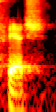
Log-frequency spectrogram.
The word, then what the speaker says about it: ghoti: So basically the meme is, how do you pronounce GHOTI? Okay. It's pronounced fish.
